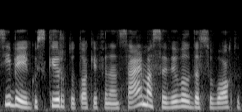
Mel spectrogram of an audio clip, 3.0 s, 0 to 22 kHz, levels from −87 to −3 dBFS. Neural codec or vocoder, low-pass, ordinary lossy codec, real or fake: none; 7.2 kHz; AAC, 48 kbps; real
